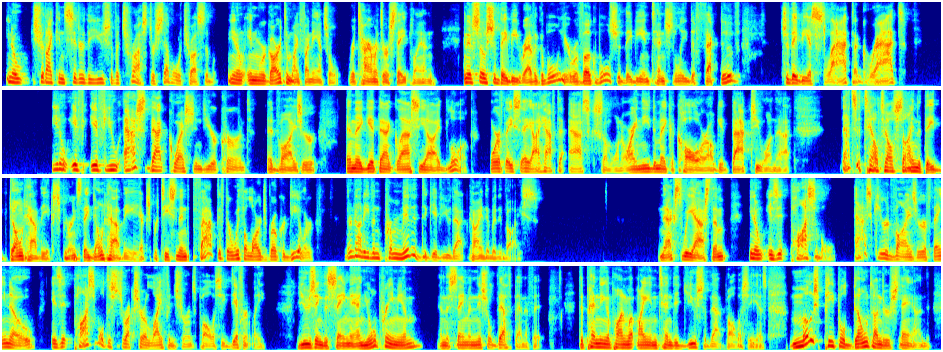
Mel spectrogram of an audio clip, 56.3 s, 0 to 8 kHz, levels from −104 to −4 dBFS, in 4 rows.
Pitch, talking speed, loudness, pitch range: 105 Hz, 185 wpm, -21 LUFS, 90-135 Hz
